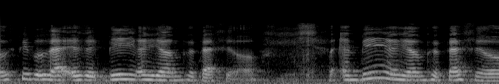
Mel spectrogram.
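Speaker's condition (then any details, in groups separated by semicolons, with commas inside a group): Tongue cancer surgery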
